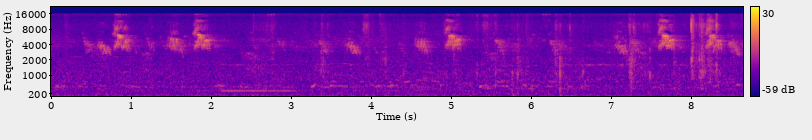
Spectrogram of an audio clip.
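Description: Small birds chirping: short, high calls repeating every half second or so. A brief steady tone sounds about two seconds in.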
